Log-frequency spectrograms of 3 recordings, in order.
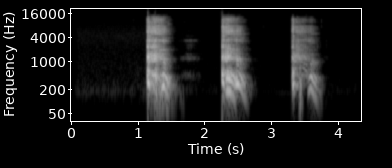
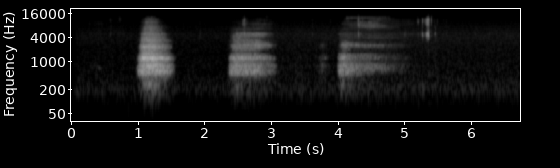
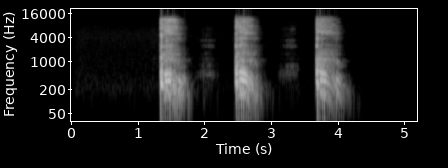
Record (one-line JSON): {"cough_length": "4.4 s", "cough_amplitude": 32768, "cough_signal_mean_std_ratio": 0.33, "exhalation_length": "6.7 s", "exhalation_amplitude": 12175, "exhalation_signal_mean_std_ratio": 0.3, "three_cough_length": "5.2 s", "three_cough_amplitude": 32768, "three_cough_signal_mean_std_ratio": 0.3, "survey_phase": "beta (2021-08-13 to 2022-03-07)", "age": "45-64", "gender": "Male", "wearing_mask": "No", "symptom_cough_any": true, "symptom_new_continuous_cough": true, "symptom_shortness_of_breath": true, "symptom_fatigue": true, "symptom_fever_high_temperature": true, "symptom_headache": true, "symptom_change_to_sense_of_smell_or_taste": true, "symptom_other": true, "smoker_status": "Never smoked", "respiratory_condition_asthma": false, "respiratory_condition_other": false, "recruitment_source": "Test and Trace", "submission_delay": "2 days", "covid_test_result": "Positive", "covid_test_method": "RT-qPCR", "covid_ct_value": 23.5, "covid_ct_gene": "N gene"}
